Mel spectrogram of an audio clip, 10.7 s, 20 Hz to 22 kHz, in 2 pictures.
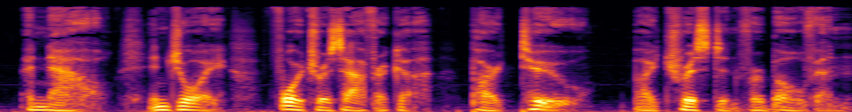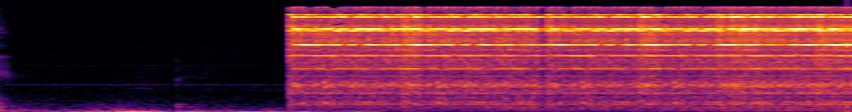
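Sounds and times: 
speech: 0:00.2 - 0:05.4
metallic alarm clock bell ringing: 0:07.2 - 0:10.6.

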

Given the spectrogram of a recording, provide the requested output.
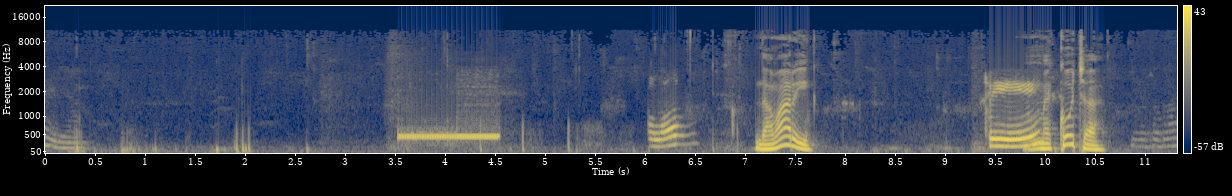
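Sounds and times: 
telephone ringback tone of an outgoing call: 0:03.5 - 0:04.6
speech: 0:06.1 - 0:06.5, 0:07.1 - 0:07.8, 0:09.5 - 0:10.7.

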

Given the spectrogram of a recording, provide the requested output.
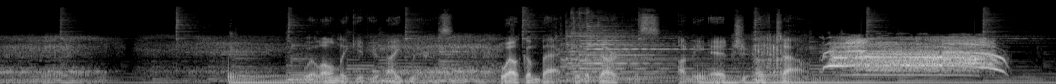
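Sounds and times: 
speech: 0:03.1 - 0:08.2
loud sustained scream: 0:08.2 - 0:10.1.

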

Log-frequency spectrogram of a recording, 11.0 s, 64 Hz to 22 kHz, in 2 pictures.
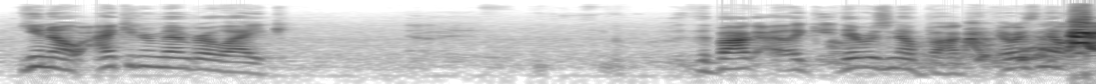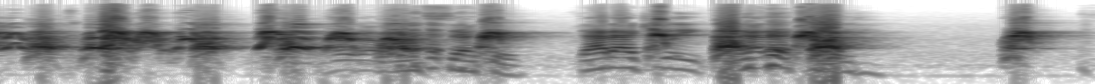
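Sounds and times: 
speech: 0:00.1 - 0:01.5, 0:03.5 - 0:09.9
dogs barking: 0:04.6 - 0:10.9.

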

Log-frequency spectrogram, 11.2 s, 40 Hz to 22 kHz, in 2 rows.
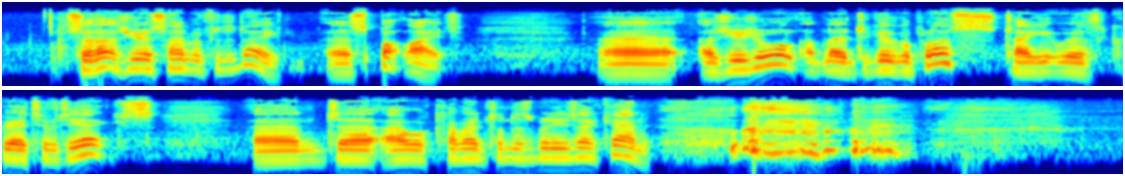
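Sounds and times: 
speech: 0:00.4 - 0:10.5
harsh coughing from an ill person: 0:09.0 - 0:10.6.

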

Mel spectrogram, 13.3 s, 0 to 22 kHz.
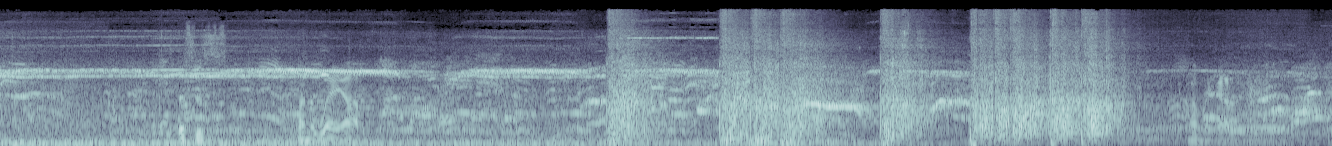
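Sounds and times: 
constant noisy background of recorded video: 0:00.0 - 0:13.3
speech: 0:01.8 - 0:02.3, 0:03.0 - 0:03.7
loud sharp gunshots with tail: 0:06.0 - 0:11.5.

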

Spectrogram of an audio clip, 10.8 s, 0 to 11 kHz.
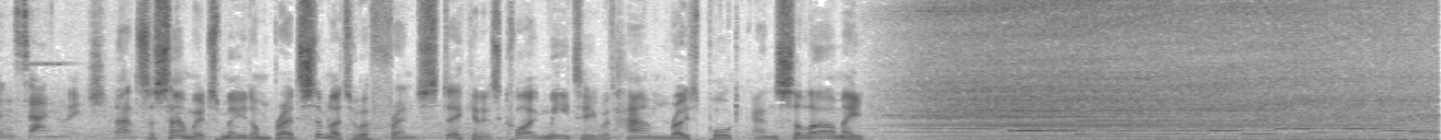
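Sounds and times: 
speech: 0:00.1 - 0:07.1
ice cream van chime on a Miami street: 0:06.6 - 0:10.8
ice cream van engine rumble: 0:06.6 - 0:10.8.

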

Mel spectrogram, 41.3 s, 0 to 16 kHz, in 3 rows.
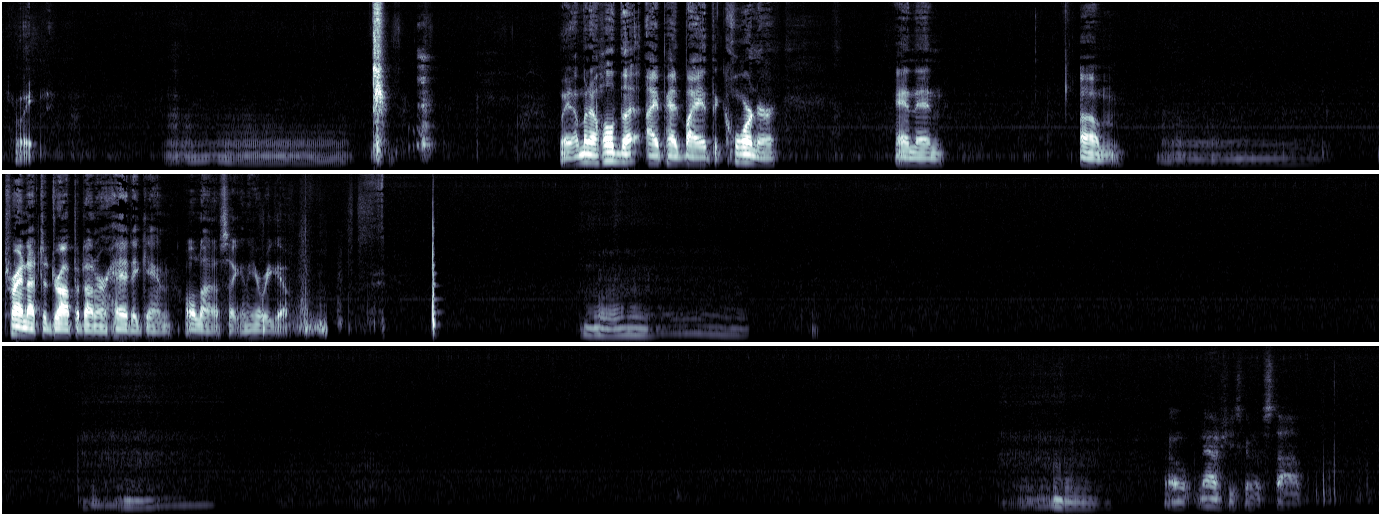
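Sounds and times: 
faint steady hum: 0:00.0 - 0:41.3
person snoring while asleep: 0:01.6 - 0:03.5, 0:11.6 - 0:13.2, 0:19.5 - 0:21.2, 0:28.3 - 0:29.7, 0:37.5 - 0:38.6
speech: 0:05.6 - 0:07.8, 0:08.9 - 0:09.5, 0:10.8 - 0:11.2, 0:13.8 - 0:17.0, 0:39.7 - 0:40.7.

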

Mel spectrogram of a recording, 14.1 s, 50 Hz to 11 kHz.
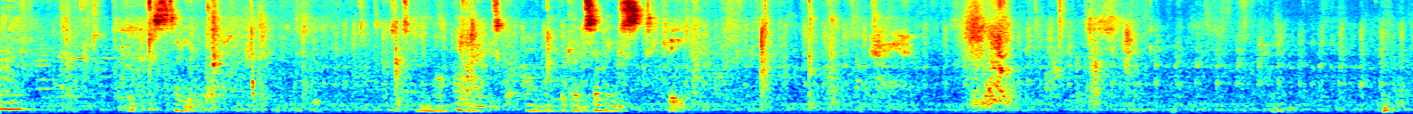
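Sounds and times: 
voices: 0:00.0 - 0:07.5
guide dog panting: 0:00.0 - 0:14.1.

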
